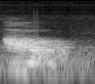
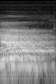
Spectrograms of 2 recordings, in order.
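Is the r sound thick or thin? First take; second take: thick; thin. First: The r sound is heavy and thick. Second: The r sound is light and thin. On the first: The speaker calls it right. "tapi au, tebalkan au" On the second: The speaker calls it wrong. "bukan ar"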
